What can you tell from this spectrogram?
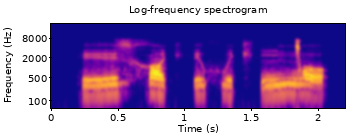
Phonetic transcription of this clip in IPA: ɪːzxɒ t͡ʃʼɪxʷət͡ʃʼĩŋ͡ǀɔ

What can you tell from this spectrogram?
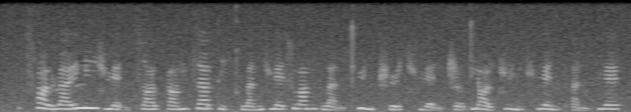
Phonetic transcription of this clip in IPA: t͡sʰɑ˥˨ʊ̯ ɻa˨˦ɪ̯ li˦ɕɥɛ̰˨˩n t͡sɑ˨˦ʊ̯kɑ˨˦ŋt͡sä˦ t̪ḭ˨˩ kʰwa˨˦nɕɥɛ˦ swɑ˦ŋkwa̰˨˩nt̪ʰy˥˨nʈ͡ʂʰɻ̩˨˦ t͡ɕʰɥɛ̰˨˩n ʈ͡ʂɤ˨˦t̪jɑ˥˨ʊ̯t͡ɕy˥˨n t͡ɕʰɥɛ˥˨npʰa̰˨˩npʰɥɛ˦

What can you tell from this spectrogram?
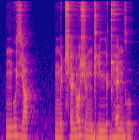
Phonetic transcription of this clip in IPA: ŋuzʲɑ | ŋœt͡ɕʰɛɳɔʑœ ŋɡi nʲaɖʱɛŋɡu

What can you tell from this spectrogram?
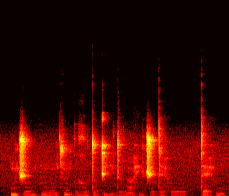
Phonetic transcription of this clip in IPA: pũ˦t͡ʃoː˨mhũ˨ lũ˨t͡sũ˦ kʊ˨ɣo˨to˦kʼiː˦ dʊ˨rã˦hi˨t͡ʃo˨ dɛ˦hoː˦ | tɛ˦˨hũ˨

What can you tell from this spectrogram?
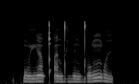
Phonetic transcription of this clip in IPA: kʷə̃jĩqʼə̃ dʱĩd̪oŋʷi

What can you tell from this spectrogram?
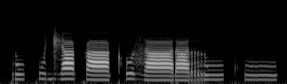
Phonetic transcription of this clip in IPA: ɾu˨kʷɪ˦d͡ʒa˦ kaː˨kʰʊ˦ zaː˨ɾa˨ruː˦ kʰuː˦

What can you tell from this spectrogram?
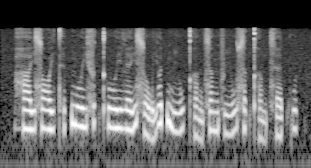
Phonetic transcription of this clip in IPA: haː˨jsɔː˨jt̪ʰɪ˨˥k̚muː˧j fɪ˧k̚t̪ʰuː˨j le˨˥j so˨˩w jɵ˥t̚miː˨˥wkʰɐ˨˩ŋsɐ˧ŋ fiː˨˥wsɐ˧k̚t̪ʰɐ˨˩mt͡sʰɛː˨˥t̚ kʷɪ˥k̚

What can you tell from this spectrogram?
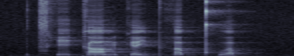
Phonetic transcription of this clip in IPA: t͡sʰiː˧kaː˧mke˨˩jpʰɐ˥p̚ kʷʰɐ˨p̚

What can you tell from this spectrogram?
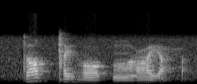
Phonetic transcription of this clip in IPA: tɔtˤǀɪ ɦɔkõː ʕɪħ

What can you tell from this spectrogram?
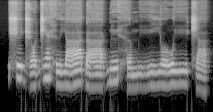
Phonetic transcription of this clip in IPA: ʃɨ˦d͡ʒɔ˨ d͡ʒɛ̃˦hɨ˨ jaː˨˦ɗaː˨ɡ͡bĩ˦ hə˨ miː˨˦jo˦ wiː˦ t͡ʃa˦˨

